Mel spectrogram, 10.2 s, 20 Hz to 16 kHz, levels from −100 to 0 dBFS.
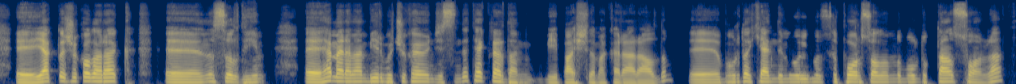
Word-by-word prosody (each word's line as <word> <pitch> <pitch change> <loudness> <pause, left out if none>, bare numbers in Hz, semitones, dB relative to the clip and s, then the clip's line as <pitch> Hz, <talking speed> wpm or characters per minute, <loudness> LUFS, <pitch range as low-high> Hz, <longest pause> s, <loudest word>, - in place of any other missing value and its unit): eee, 115 - +4
yaklaşık 155 +8 +4
olarak, 165 -1 +3 0.3
eee, 130 -1 +3
nasıl 150 -3 +1
diyeyim? 135 +3 -5 0.4
Eee, 135 -1 +6
hemen 165 -1 +4
hemen 150 0 +1
1,5 150 -1 -2
ay 155 - +4
öncesinde 140 +3 -2
tekrardan 135 - -1
bir 115 -2 -7
başlama 110 -1 -1
kararı 105 -2 -2
aldım. 100 - -4 0.2
Eee, 115 0 0
burada 140 +4 -2
kendime 140 -1 -1
uygun 140 0 -3
spor 140 +2 -1
salonunu 135 0 -2
bulduktan 135 +2 -1
sonra, 140 +4 -2
140 Hz, 150 wpm, -24 LUFS, 125-150 Hz, 0.4 s, Eee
